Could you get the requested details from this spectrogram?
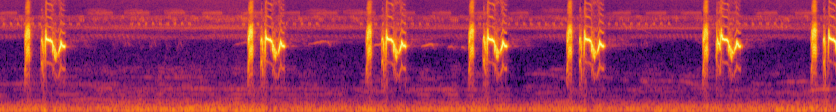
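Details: Sooty-headed bulbul (Pycnonotus aurigaster), song.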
